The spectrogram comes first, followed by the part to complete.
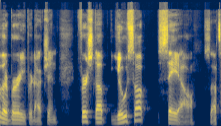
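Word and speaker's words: Yoseop Seo: it's because of their birdie production first up yosap sale so that's how you say his name actually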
